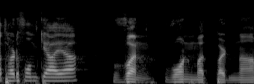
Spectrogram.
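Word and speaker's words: Vaughan: अगर वॉन बनाते हैं तो फिर आपको वहां ऐसा वर्ड लेकर आना पड़ेगा। वी ए यू जी एच ए एन जो कि प्रॉपर नाउन है। जैसे आपने कभी इंग्लैंड का एक कप्तान हुआ करता था क्रिकेट के अंदर। आपको याद हो तो माइकल वॉर्न। ठीक है? उस हिसाब से आपको लेना पड़ेगा। ये प्रॉपर नाउन की वजह से।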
